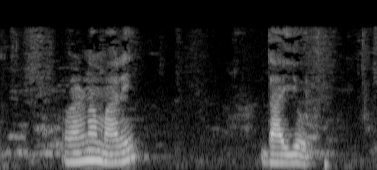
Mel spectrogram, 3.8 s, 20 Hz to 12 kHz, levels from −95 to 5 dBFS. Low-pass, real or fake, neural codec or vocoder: 7.2 kHz; real; none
